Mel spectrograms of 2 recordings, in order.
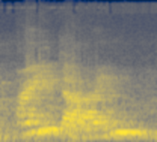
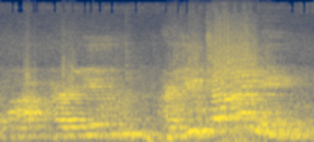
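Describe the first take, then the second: First: Said in the usual way. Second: Exasperated. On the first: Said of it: "the guy on the phone asks me". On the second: Retold or imitated. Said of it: "he sounded like he was starting to get kind of exasperated".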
